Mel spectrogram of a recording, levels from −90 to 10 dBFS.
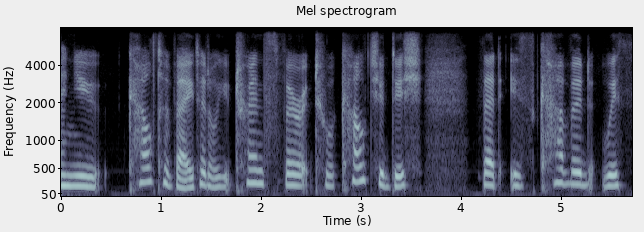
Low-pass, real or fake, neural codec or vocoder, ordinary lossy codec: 7.2 kHz; real; none; Opus, 64 kbps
